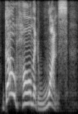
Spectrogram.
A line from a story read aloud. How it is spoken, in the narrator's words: she commanded indignantly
